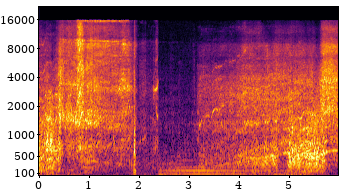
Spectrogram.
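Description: Electric RC trucks running on dirt: motors whining up and down in pitch over a rush of tyre and dirt noise, broken by abrupt cuts about two seconds in. Near the end a truck revs hard as it launches off a dirt jump.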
